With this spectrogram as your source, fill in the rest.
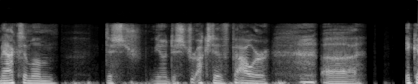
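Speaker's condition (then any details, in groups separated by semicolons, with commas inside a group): No condition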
